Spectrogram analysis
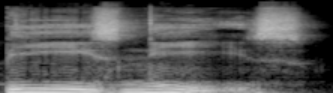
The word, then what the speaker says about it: bee's knees: And one of my favorite ones is it's the bee's knees, right? B as in knee as in this part of your leg. It's the bee's knees pronunciation. Bees knees. It's that long vowel sound.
